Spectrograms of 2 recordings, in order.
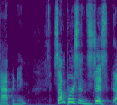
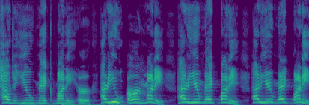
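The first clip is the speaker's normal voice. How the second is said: put-on screaming voice, pitched up; 5 semitones higher than usual. Recounting how the listener screamed a question at him, imitating someone screaming. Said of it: "when you're just like screaming at him".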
